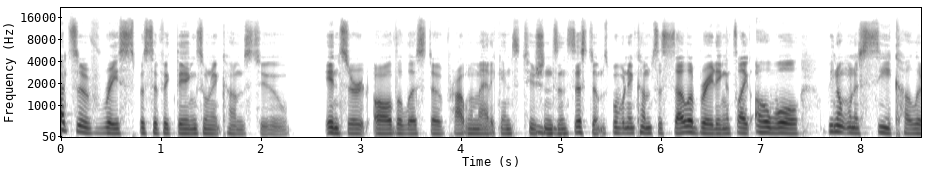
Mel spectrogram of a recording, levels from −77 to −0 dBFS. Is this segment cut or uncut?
uncut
